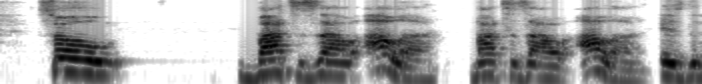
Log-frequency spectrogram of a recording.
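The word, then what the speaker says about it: בצלאל: All right, that's how his name is pronounced. Batazal Allah.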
